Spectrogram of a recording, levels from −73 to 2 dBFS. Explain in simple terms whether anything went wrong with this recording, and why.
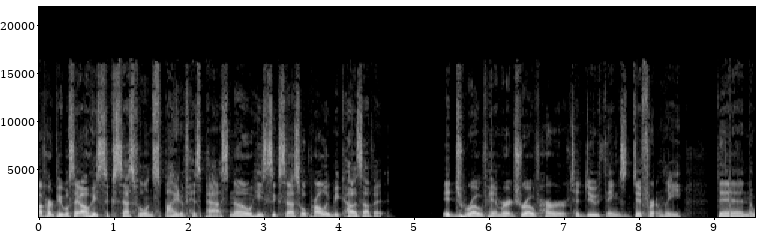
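Something does go wrong near the end. From 7.96 s, right after "her to do things", until 9.47 s, the speech is cut by periodic USB or driver dropouts: about seven tiny gaps, each around 10 ms of silence, arriving every 0.25 s. A background task briefly stalls the audio connection, so small pieces of sound vanish. Unlike random clicks or network glitches, these ticks are evenly spaced like a clock, and are heard only while someone is speaking.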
